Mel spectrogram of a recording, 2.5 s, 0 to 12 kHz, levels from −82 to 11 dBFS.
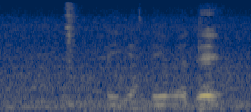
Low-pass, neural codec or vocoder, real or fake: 10.8 kHz; none; real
